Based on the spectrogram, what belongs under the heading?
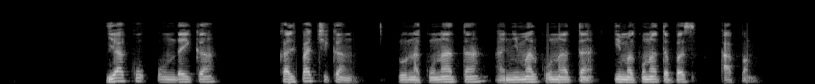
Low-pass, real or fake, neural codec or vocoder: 7.2 kHz; real; none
